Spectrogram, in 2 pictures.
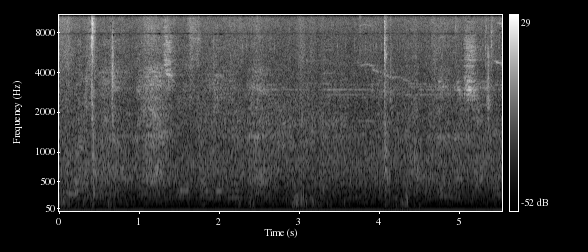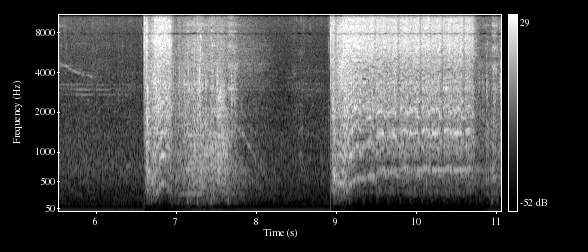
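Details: Case lawn tractor with 20 hp Onan engine, gas line newly attached and fuel poured in, warm day: two short cranking bursts of a second or two each with no pickup; cranks but won't start, carburetor may need rebuilding.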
